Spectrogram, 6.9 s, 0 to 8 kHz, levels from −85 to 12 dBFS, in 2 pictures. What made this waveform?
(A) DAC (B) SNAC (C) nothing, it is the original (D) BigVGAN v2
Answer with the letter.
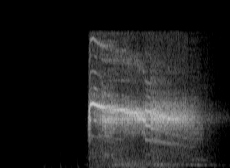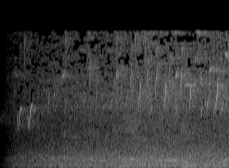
C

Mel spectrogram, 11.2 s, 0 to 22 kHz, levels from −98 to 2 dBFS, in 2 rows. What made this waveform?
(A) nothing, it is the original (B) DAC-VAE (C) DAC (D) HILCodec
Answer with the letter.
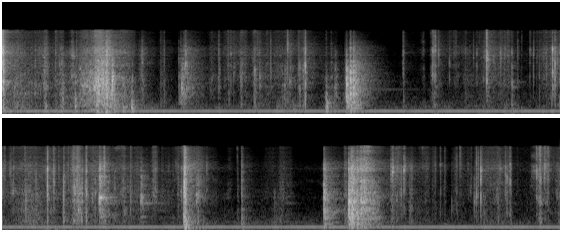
C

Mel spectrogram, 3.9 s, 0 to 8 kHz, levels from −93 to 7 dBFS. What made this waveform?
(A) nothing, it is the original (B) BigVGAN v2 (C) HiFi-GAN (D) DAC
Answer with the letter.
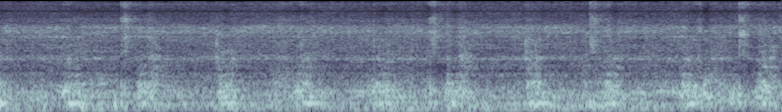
D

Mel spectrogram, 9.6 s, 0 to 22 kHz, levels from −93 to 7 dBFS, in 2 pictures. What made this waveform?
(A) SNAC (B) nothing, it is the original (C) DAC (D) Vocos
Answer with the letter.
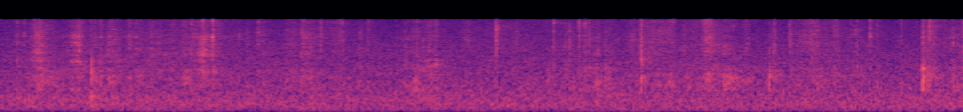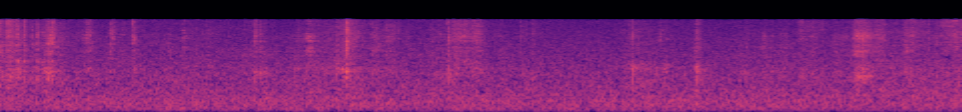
B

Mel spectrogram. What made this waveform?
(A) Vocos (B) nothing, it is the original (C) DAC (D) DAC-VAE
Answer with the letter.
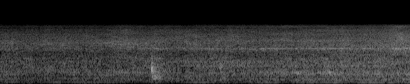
C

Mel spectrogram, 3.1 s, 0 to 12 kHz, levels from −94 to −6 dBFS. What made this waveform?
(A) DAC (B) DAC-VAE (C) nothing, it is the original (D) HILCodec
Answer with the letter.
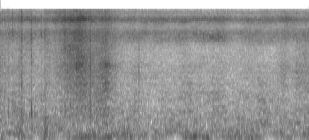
A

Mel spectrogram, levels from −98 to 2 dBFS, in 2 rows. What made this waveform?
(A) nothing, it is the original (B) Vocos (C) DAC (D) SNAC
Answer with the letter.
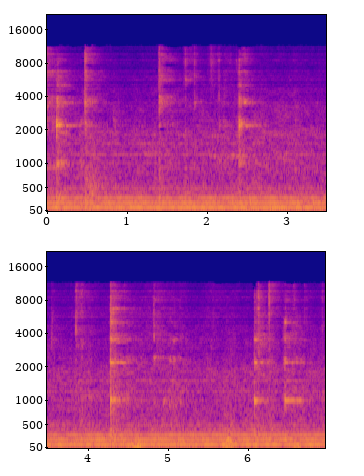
C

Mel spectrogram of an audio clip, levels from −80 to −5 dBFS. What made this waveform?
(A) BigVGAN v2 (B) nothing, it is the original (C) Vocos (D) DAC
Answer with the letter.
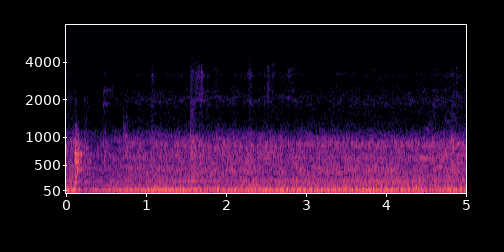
D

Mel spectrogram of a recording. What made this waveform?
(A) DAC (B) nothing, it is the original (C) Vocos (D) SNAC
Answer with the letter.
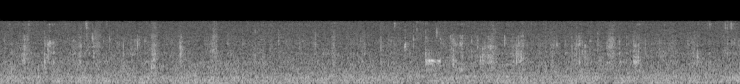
B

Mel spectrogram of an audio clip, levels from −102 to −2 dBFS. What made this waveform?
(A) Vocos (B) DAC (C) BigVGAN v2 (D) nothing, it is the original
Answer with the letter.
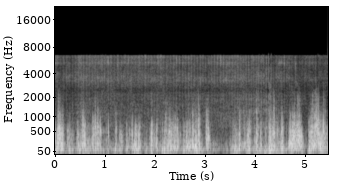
B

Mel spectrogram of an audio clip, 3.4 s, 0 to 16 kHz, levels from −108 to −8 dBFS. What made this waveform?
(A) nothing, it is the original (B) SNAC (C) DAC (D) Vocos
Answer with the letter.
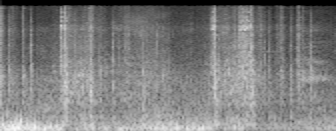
A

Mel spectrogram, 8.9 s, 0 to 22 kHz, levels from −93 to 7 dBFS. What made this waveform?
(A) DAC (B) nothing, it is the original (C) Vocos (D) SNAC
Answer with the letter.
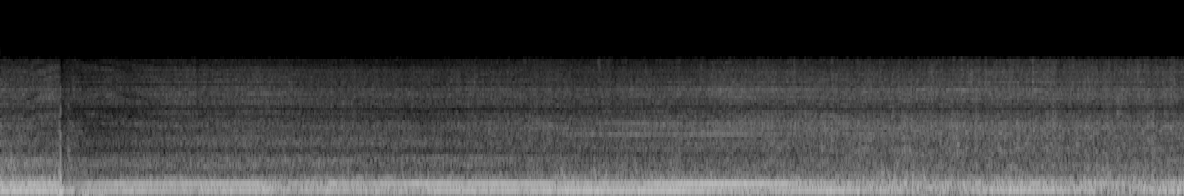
B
